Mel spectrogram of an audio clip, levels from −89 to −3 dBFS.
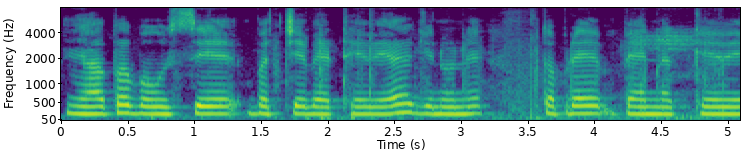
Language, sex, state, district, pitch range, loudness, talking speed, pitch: Hindi, female, Uttar Pradesh, Saharanpur, 190-205 Hz, -15 LUFS, 165 wpm, 195 Hz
